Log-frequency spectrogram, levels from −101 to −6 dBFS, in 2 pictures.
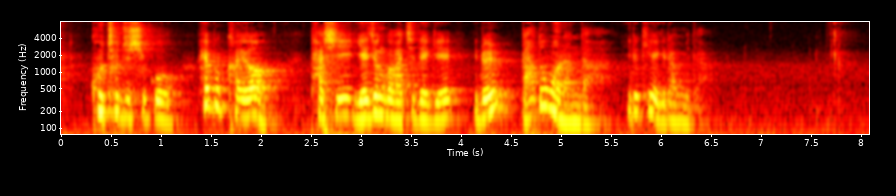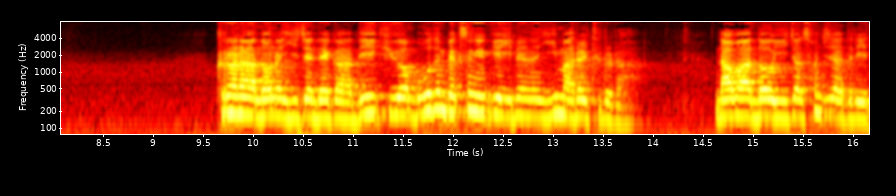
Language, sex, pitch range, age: Korean, male, 150-195 Hz, 40-59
